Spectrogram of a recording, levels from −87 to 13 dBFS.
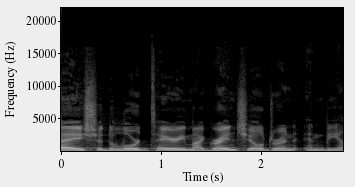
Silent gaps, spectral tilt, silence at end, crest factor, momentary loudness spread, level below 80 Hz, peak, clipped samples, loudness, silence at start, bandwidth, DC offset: none; -5.5 dB/octave; 0 s; 16 dB; 7 LU; -62 dBFS; -14 dBFS; under 0.1%; -30 LUFS; 0 s; 15 kHz; under 0.1%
